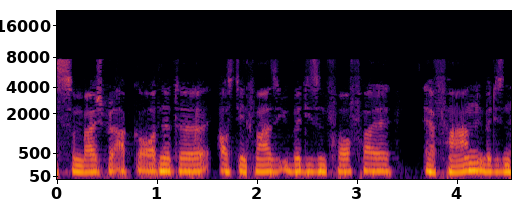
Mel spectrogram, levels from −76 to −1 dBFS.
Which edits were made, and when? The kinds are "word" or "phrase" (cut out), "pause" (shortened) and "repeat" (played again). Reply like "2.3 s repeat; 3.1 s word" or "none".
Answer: 1.5 s word; 1.9 s word; 3.4 s pause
